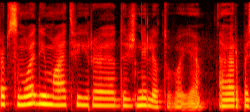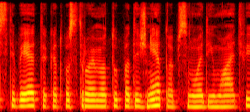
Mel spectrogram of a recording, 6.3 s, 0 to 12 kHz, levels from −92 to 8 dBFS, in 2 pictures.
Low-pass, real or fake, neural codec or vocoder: 10.8 kHz; real; none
